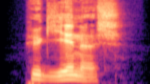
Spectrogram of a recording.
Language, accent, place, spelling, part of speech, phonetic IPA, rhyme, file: German, Germany, Berlin, hygienisch, adjective, [hyˈɡi̯eːnɪʃ], -eːnɪʃ, De-hygienisch.ogg
- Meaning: hygienic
